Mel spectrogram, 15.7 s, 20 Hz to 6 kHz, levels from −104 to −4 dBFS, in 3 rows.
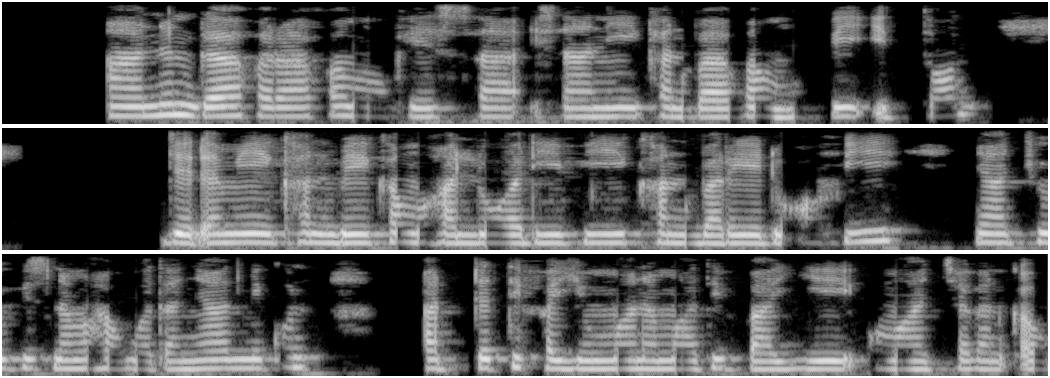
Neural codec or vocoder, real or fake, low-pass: none; real; 5.4 kHz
